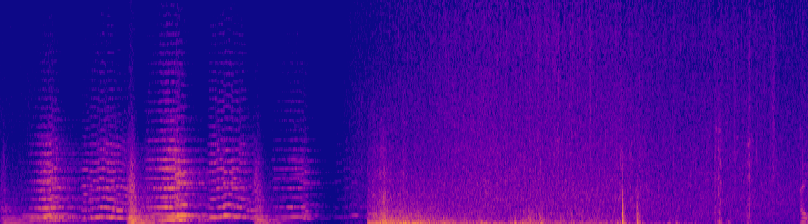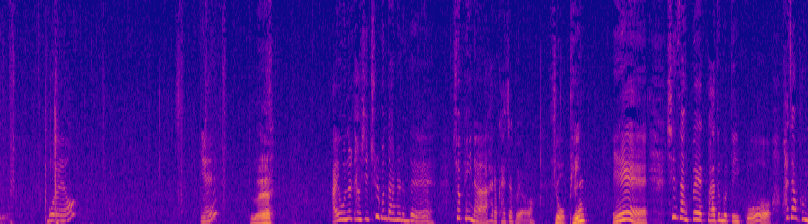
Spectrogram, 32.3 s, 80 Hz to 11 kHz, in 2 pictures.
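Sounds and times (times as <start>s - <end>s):
sustained musical chord: 0.0s - 7.2s
steady hissing rain: 6.8s - 32.3s
deep rolling thunder rumbling: 7.4s - 14.0s
speech: 21.2s - 21.7s, 23.8s - 32.3s.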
